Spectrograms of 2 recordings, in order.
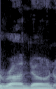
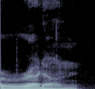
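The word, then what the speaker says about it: Rodón: Everyone pronounces it either Rondon or Rodon. It is Rodon. Rodon, right? Rodon? Yeah. Rodon, yes. – Yeah, that's Rodon.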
